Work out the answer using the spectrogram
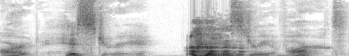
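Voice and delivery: very loud, booming game-hero voice, belted out. Launching into an explanation linking art history with Metal Gear for a listener, in a Solid Snake voice. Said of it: "this solid snake voice".

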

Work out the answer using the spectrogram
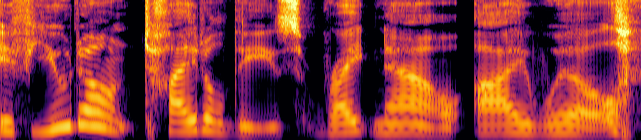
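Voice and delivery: mock-stern delivery. Quoting what a gallery person once told you, imitating a rather stern tone. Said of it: "saying to me rather sternly".

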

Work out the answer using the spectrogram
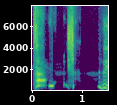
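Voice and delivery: put-on shrieking, screaming, very high-pitched. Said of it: "screaming at a kid".

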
